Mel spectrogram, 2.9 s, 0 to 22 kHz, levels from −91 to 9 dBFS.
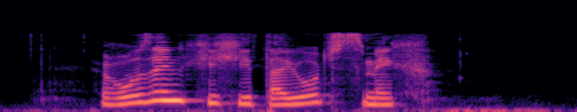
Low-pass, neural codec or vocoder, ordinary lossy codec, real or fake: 7.2 kHz; codec, 16 kHz, 16 kbps, FreqCodec, larger model; none; fake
